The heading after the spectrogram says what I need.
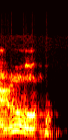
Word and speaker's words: Rum: It is pronounced as R-O-O-M, Rum, but the Arabic word Rum is, it describes Eastern Christianity.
